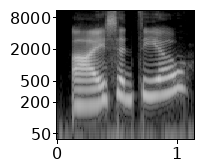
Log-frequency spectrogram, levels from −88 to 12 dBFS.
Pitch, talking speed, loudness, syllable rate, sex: 250 Hz, 155 wpm, -16 LUFS, 3.3 syllables/s, female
